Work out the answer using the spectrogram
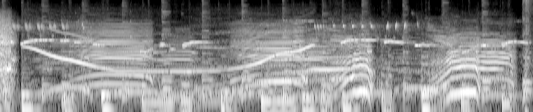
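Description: Several cows mooing, long overlapping calls that slide down and back up in pitch, one after another.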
